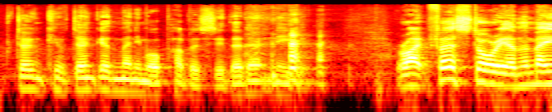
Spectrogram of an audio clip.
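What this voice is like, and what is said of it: Usual voice. Nothing is said of it.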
